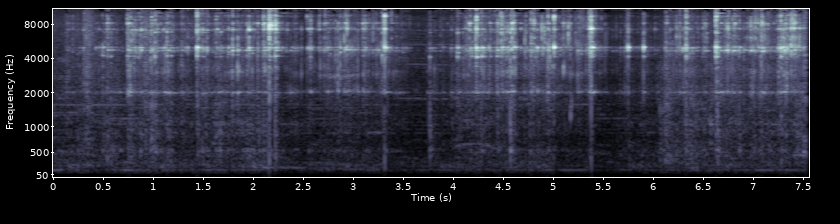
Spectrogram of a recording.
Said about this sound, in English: 50 mils of sweet vermouth, red vermouth. Martini Rosso will do, but I'm using Nuit-Pra because it's better. All that goes into the glass. You then stir. Could you stir that?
